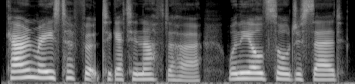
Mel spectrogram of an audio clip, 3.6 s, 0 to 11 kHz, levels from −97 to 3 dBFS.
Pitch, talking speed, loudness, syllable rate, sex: 210 Hz, 235 wpm, -21 LUFS, 5.8 syllables/s, female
